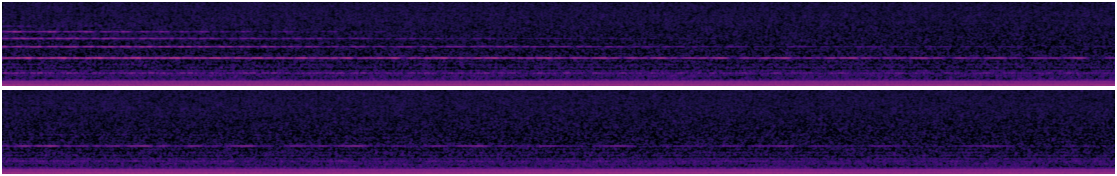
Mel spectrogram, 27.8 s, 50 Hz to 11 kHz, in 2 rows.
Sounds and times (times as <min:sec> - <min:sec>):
Music: 0:00.0 - 0:26.6.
